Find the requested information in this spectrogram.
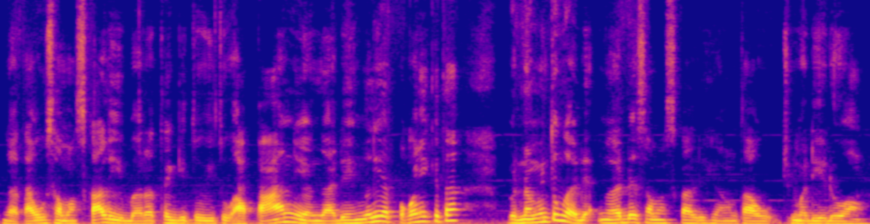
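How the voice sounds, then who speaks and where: A woman speaks very fast with a very deep, low pitch, an animated tone and lively intonation, hardly pausing at all. Music plays in the background. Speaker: storyteller guest on horror podcast. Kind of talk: casual storytelling interview. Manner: loud.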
